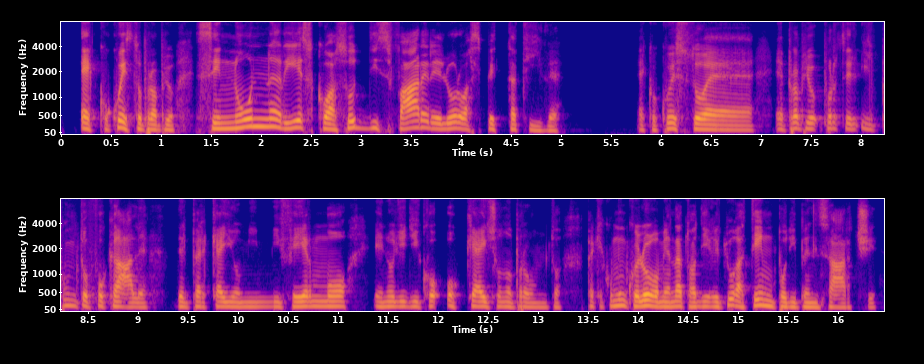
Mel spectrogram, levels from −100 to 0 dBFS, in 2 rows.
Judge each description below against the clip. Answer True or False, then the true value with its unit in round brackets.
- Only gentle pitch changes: False (3.5 semitones)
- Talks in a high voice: False (135 Hz)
